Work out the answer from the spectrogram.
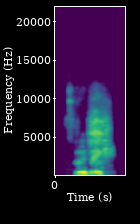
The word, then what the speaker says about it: Frisch: Frisch. Frisch. Frisch. Sound of S-C-H.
